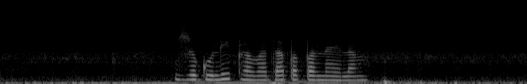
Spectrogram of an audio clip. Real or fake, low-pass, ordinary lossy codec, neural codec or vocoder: fake; none; none; codec, 16 kHz, 0.9 kbps, LongCat-Audio-Codec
